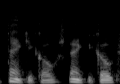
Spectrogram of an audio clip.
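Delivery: put-on meek young player thanking the coach; timid player. Player thanking his coach, quiet and low.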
